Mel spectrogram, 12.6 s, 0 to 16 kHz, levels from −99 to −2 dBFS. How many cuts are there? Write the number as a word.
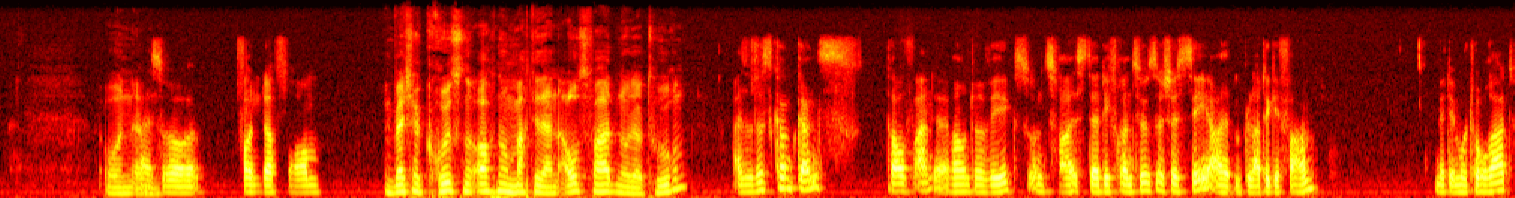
two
